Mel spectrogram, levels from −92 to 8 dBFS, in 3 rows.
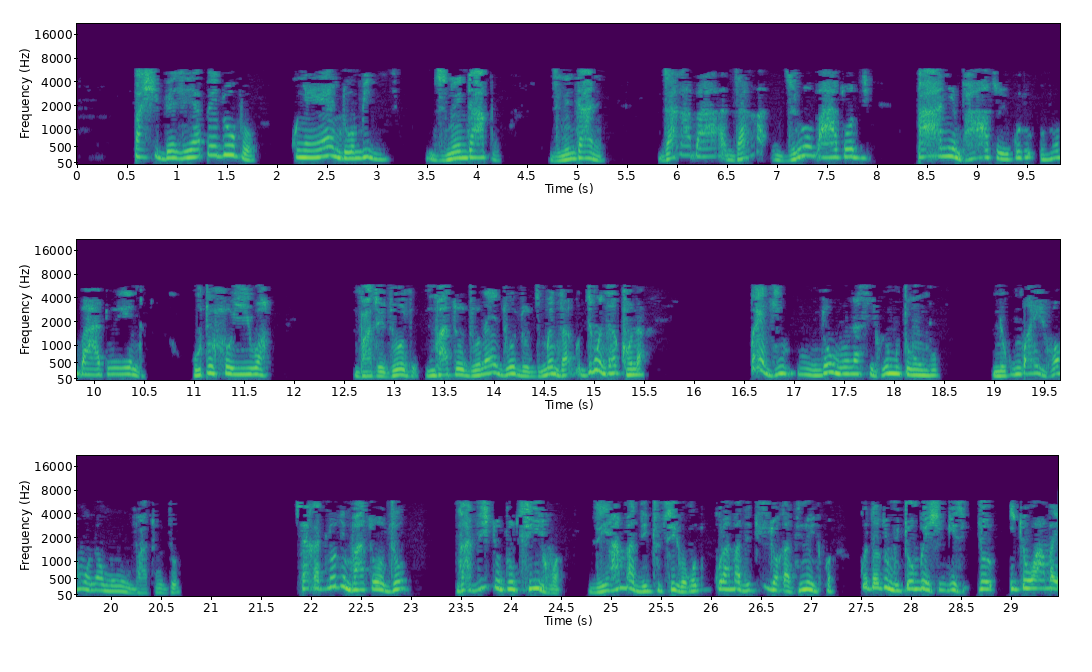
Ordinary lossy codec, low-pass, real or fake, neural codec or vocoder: MP3, 24 kbps; 7.2 kHz; real; none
